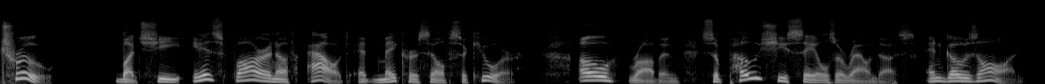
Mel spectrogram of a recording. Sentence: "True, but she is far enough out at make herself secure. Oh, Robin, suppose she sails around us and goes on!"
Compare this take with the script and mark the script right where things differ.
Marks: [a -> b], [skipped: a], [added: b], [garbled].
"True, but she is far enough out at make herself secure. Oh, Robin, suppose she sails around us and goes on!"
